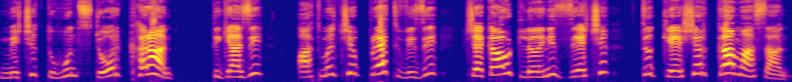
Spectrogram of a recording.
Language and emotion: Kashmiri, angry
